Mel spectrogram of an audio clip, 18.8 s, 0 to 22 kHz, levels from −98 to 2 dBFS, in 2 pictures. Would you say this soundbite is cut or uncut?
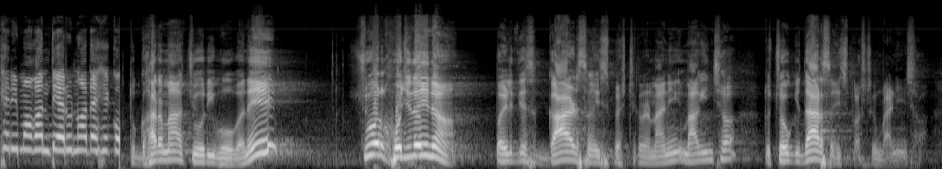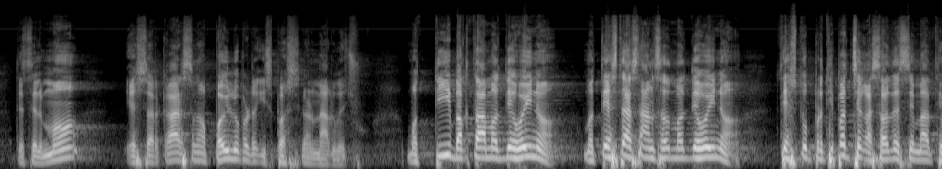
cut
